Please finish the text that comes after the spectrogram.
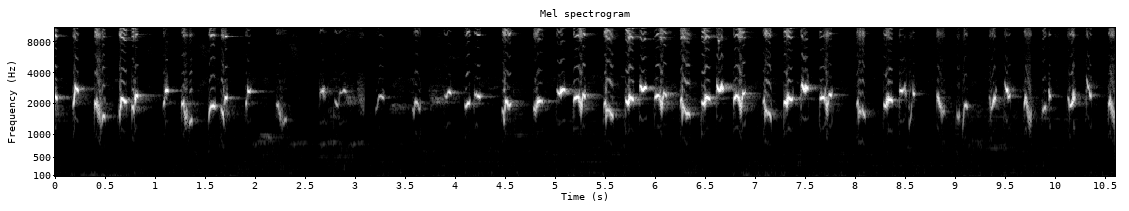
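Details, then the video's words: Long 'ropel' song of a yellow-vented bulbul, played to stir a rival into replying. Quick chains of liquid, warbling whistles run almost without a break for ten seconds, slightly rising in pace toward the middle. "Pancingan trucuk NARUNG NEMBAK Ropel panjang BUAT Mancing EMOSI LAWAN PASTI nyaut Ngropel Seketika"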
